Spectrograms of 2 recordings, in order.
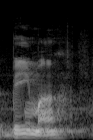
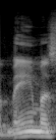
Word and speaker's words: Bema: For decades I said Bema, and that was a mispronunciation. The Bema seat of Christ.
